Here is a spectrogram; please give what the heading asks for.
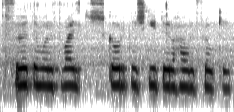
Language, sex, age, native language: Icelandic, female, 12, Icelandic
